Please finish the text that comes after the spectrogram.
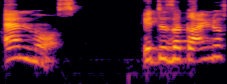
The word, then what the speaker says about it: NMOS: It is pronounced as ENNMOSS, NMOS.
